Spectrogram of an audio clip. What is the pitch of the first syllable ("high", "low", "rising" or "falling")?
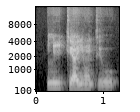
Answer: high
